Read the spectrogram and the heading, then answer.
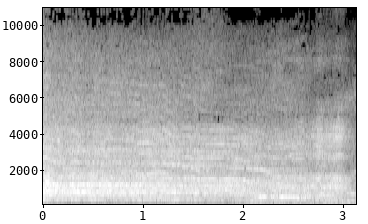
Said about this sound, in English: High schooler, show them how it's done. On the count of three, your fiercest battle cry. Ready? One, two, three.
